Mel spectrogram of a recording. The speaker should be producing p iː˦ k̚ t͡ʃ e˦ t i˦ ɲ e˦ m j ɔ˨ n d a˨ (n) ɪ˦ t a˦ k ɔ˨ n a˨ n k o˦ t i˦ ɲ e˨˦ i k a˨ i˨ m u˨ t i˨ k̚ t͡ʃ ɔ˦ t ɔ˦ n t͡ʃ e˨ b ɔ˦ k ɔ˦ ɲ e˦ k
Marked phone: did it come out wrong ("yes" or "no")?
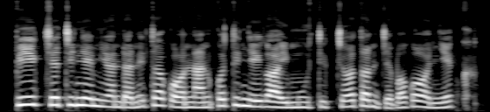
no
